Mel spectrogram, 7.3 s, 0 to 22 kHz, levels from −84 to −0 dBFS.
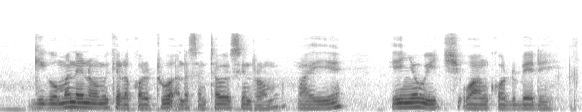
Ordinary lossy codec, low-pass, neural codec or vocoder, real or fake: Opus, 64 kbps; 7.2 kHz; none; real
